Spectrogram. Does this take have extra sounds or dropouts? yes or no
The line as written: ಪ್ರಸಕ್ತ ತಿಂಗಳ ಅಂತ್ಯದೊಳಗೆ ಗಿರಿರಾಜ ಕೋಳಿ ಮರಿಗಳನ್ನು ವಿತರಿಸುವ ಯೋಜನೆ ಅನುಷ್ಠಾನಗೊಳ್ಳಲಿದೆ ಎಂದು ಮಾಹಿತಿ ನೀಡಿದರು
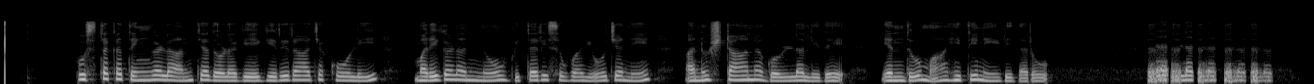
yes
